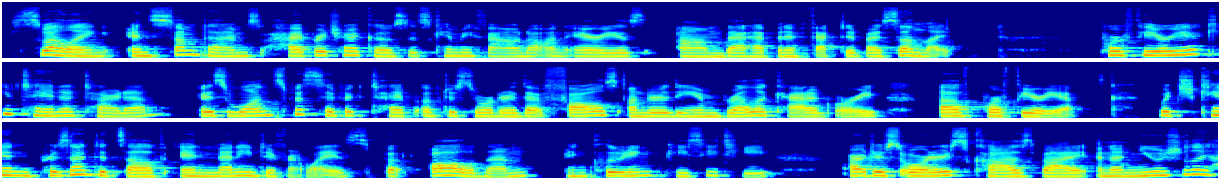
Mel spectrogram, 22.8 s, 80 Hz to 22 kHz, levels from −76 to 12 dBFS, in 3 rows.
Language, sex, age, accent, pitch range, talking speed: English, female, 10-29, American, 195-230 Hz, 140 wpm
